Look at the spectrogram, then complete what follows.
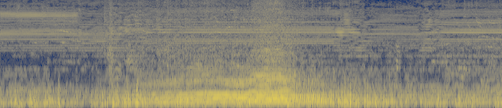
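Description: Electric hair clipper buzzing as it trims a fade against a comb, while a passing vehicle engine grows louder to a peak about four seconds in and then fades away.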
